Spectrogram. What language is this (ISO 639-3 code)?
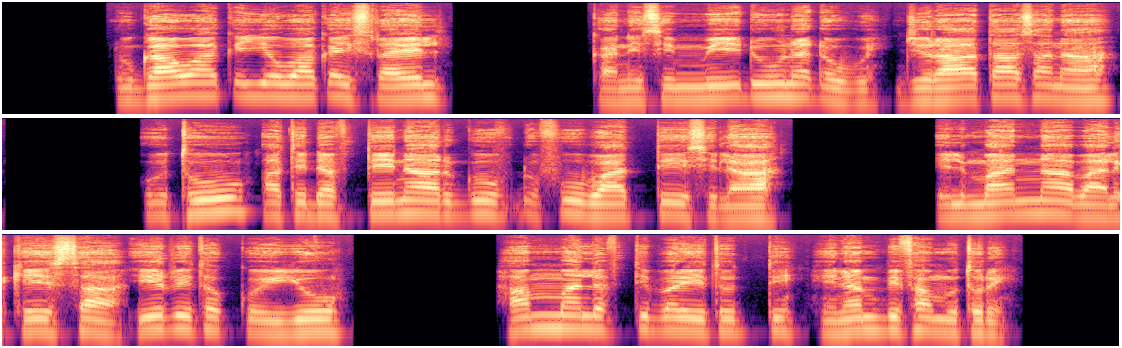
orm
